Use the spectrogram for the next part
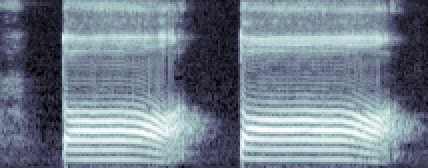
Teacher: जुबान की नोक ऊपर वाले दांतों की जड़ों से लगे, जड़ें यानी जो गोश्त के साथ दांतों की जड़ें मिली हुई हैं, वहाँ से गोश्त के साथ टच होकर ऐसे ऊपर की तरफ जुबान को उठाएंगे तो तो पढ़ा जाएगा, तो, तो, ठीक है। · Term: तो का मखरज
